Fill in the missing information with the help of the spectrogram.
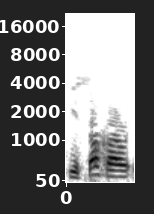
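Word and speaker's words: Yissachar: Now we know the name Yisachar is written with two shins, and Lamaisa we only pronounce one. One is written, and we do not pronounce it. We call it Yisachar, even though the Torah is written Yisachar.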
